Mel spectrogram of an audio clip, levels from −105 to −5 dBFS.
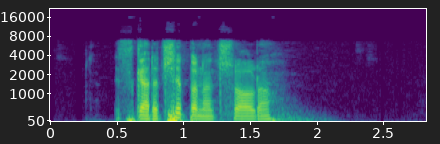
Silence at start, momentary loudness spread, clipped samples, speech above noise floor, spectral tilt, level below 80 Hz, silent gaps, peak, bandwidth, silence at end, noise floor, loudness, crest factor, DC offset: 0.5 s; 13 LU; under 0.1%; 47 dB; -5 dB/octave; -30 dBFS; none; -2 dBFS; 7.2 kHz; 1.1 s; -67 dBFS; -21 LUFS; 22 dB; under 0.1%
